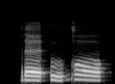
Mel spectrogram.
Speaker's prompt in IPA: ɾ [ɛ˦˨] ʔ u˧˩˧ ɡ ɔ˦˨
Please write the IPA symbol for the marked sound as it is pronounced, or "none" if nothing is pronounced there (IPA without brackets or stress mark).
ɛ˨˩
